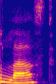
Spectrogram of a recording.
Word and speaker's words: lasts: La mayor dificultad que suele presentar el verbo durar en inglés, to last, es la pronunciación de la tercera persona del singular, en presente simple, las. El sonido TS final es el mismo que se produce al chistar.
